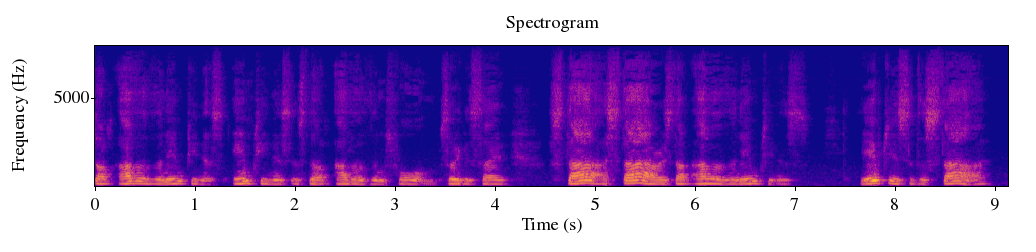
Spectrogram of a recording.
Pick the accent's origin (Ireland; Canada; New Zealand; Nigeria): New Zealand; Tokoroa, Waikato; So when I was growing up in New Zealand, I grew up in a small town called Tokoroa, and it was cold.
